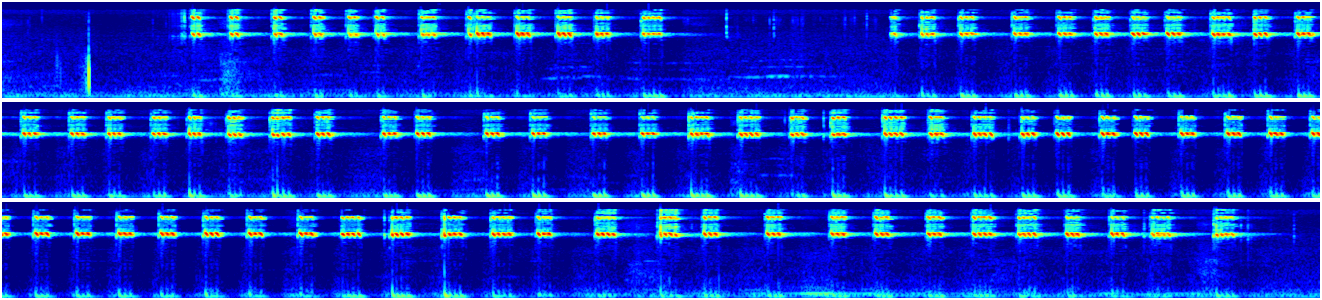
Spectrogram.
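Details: Noisy cricket chirping intended to scare away stubborn house mice and to tutor songbirds: bright high-pitched pulses repeated rapidly and evenly for about twenty seconds, with one short break early on and a faint low background hum.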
